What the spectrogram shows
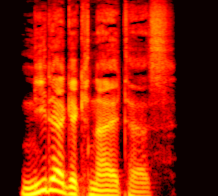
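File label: "niedergeknalltes", German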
